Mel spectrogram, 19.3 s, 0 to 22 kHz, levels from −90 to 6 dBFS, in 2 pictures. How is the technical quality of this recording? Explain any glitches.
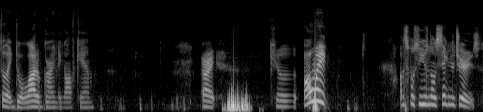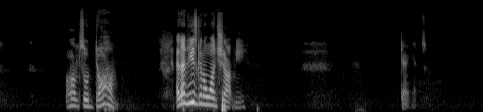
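The recording has four kinds of network-related glitches, clustered around 6 s with a later one near 16 s.

Call audio freeze, 5.67 to 5.88 s: the sound stalls into a fading buzz for about 0.18 s, then resumes where it stopped, with nothing lost. This is likely late packets draining the jitter buffer. On a spectrogram, the last spectrum smears sideways and decays.

Short concealed packet loss, 5.92 to 6.10 s and again 5.98 to 6.01 s: roughly 20 ms of audio failed to arrive twice, and each hole was patched by extrapolating the preceding sound. You hear a brief smear or wobble. The waveform shows a slightly too-regular stretch that blends back in.

Call bitrate drop, 6.44 to 9.76 s: the encoder was pushed from 48 to 9 kbps, bottoming out for about 1.7 s. Bandwidth shrank from 20 kHz to 8 kHz. The sound turns muffled and watery, and the spectrogram shows everything above 8 kHz sharply cut away.

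Jitter buffer speed-up, 16.23 to 17.46 s: excess buffered audio was trimmed by snipping out short pitch-period pieces, about 0.15 s in total. This plays the passage at 113% speed with unchanged pitch, so it sounds hurried. The waveform events sit visibly closer together.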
